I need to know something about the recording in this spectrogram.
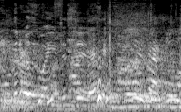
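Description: Only speech: indistinct chatter, voices talking without clear words.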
